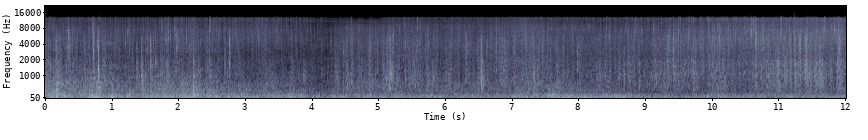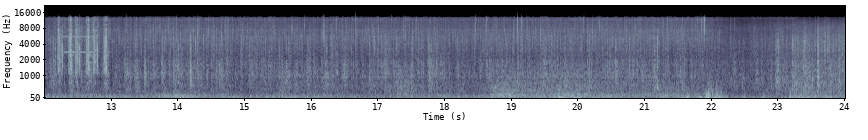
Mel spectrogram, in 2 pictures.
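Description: Thunderstorm: low, continuous thunder rumbling under steady rain, swelling louder twice near the end.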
